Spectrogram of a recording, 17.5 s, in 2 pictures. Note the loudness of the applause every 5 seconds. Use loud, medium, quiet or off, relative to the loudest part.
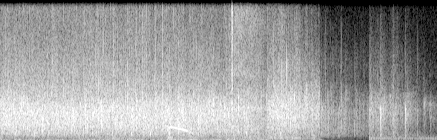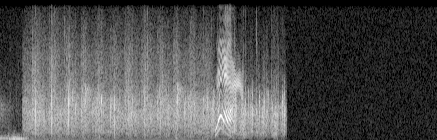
loud, medium, quiet, off.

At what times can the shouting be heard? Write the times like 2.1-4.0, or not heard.
3.3-3.9, 13.1-13.6.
